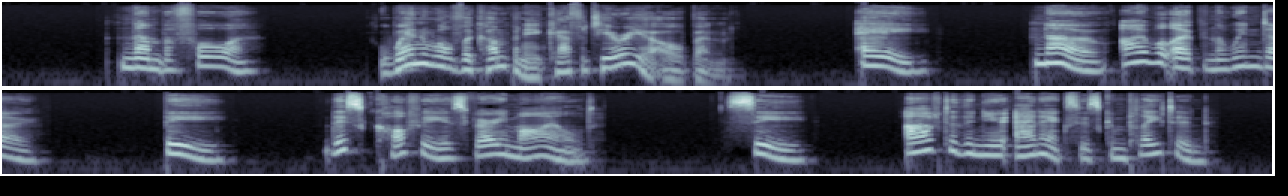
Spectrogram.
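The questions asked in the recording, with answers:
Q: When will the company cafeteria open?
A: C: After the new annex is completed.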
